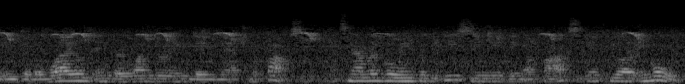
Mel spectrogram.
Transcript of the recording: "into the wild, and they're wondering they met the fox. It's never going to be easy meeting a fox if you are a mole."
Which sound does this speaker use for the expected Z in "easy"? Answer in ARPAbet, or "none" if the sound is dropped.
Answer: S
